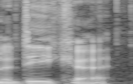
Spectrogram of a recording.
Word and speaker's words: Adika: Turns out, hey, other people, you can find me at at Jordan Adika, A D I K A.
